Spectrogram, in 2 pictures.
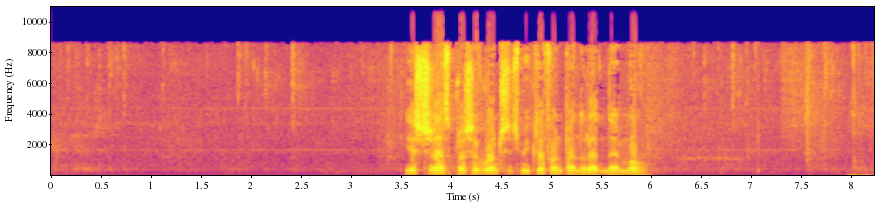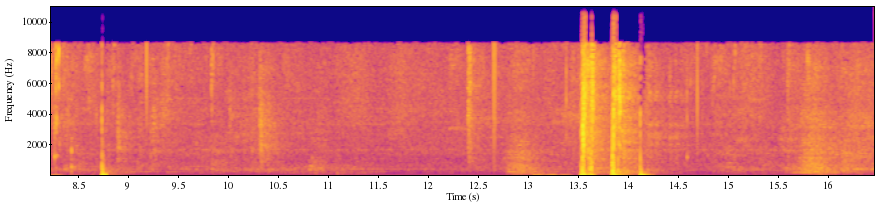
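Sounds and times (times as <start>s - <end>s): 
speech: 3.5s - 6.1s
hollow knocks: 8.0s - 9.0s, 13.1s - 14.4s.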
